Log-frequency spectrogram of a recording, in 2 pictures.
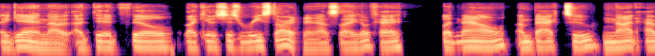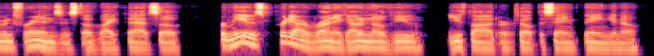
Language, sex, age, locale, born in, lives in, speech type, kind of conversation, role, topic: English, male, 20-24, en-US, United States, United States, conversation, unstructured, none, Which friendship quietly changed you in small, lasting ways, and how do you notice it now?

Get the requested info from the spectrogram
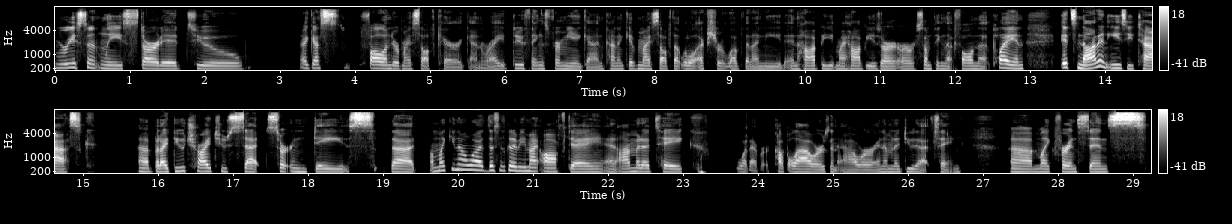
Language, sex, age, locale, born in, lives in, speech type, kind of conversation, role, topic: English, female, 40-44, en-US, United States, United States, conversation, podcast, guest, Why are hobbies important for our mental well-being?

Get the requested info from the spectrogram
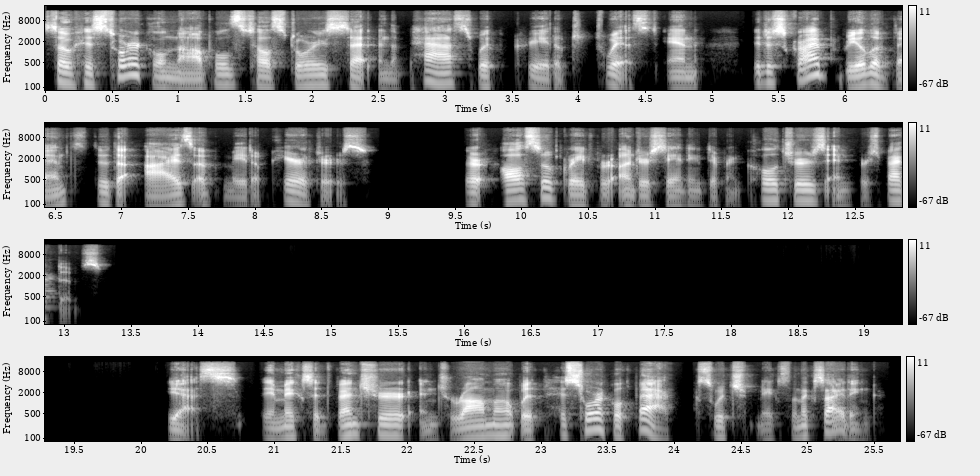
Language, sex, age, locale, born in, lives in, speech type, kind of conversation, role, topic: English, male, 25-29, en-US, United States, United States, read, expert-assistant, expert, What are some fun ways to explore history?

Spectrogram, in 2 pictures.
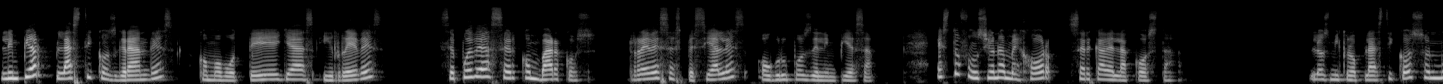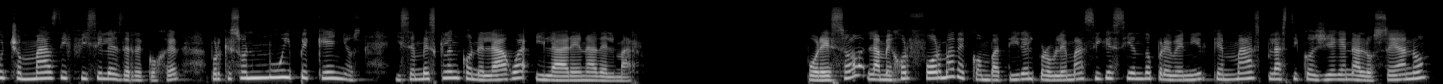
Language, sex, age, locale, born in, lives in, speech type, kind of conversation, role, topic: Spanish, female, 35-39, es-MX, Mexico, Mexico, read, expert-assistant, expert, ¿Qué impacto tienen los plásticos en la vida marina?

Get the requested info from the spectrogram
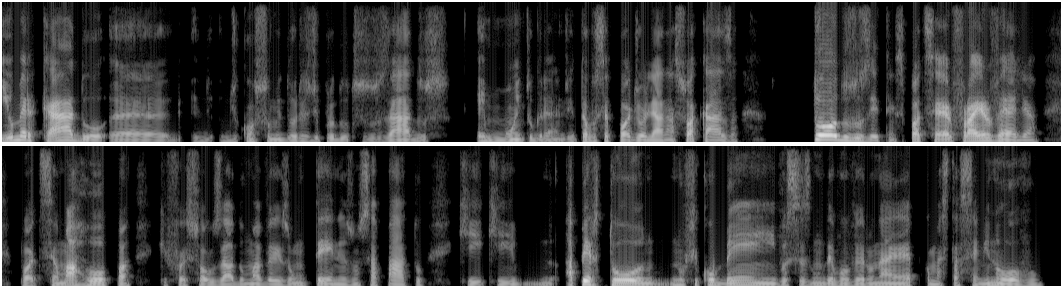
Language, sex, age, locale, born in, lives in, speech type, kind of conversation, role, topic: Portuguese, male, 55-59, pt-BR, Brazil, United States, conversation, advice, advisor, Como os gastos impulsivos prejudicam as suas finanças pessoais?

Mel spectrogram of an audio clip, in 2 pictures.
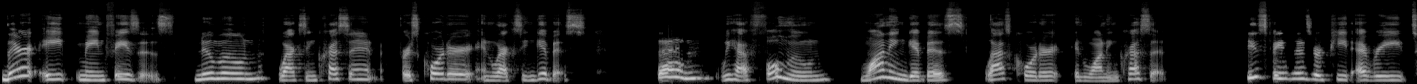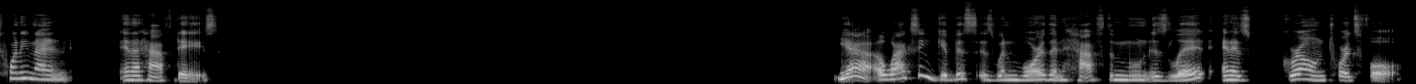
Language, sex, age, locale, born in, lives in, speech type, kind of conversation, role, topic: English, female, 20-24, en-US, United States, United States, read, expert-assistant, expert, What is the significance of the moon phases?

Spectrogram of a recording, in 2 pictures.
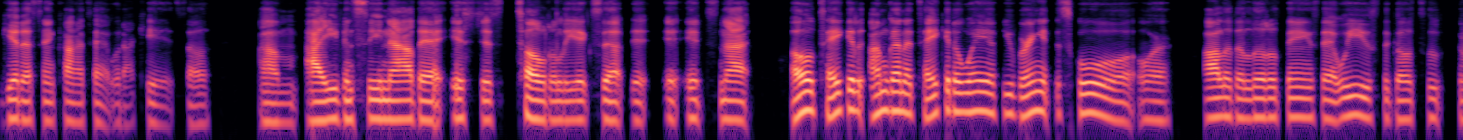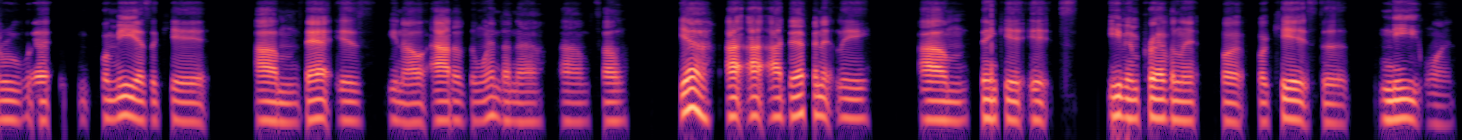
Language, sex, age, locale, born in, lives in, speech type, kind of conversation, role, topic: English, male, 40-44, en-US, United States, United States, conversation, podcast, guest, How has technology changed the way you live and work every day?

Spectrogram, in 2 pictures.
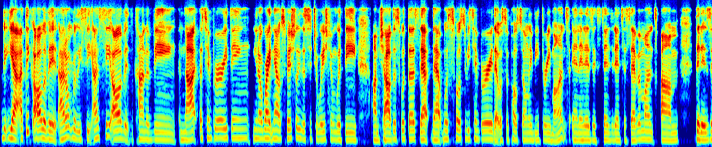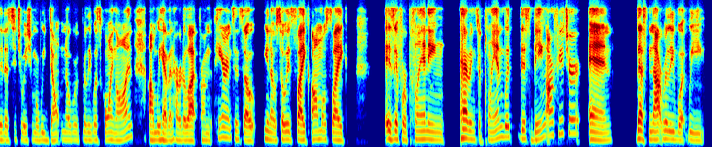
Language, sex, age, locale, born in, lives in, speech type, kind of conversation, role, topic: English, female, 45-49, en-US, United States, United States, conversation, advice, user, How can I manage constant financial stress and cover unexpected bills?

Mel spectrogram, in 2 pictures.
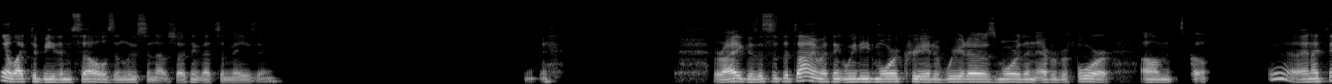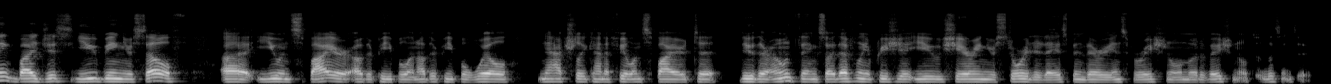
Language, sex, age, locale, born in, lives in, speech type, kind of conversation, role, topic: English, male, 30-34, en-US, United States, United States, conversation, podcast, host, How do you stay true to yourself while connecting with others?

